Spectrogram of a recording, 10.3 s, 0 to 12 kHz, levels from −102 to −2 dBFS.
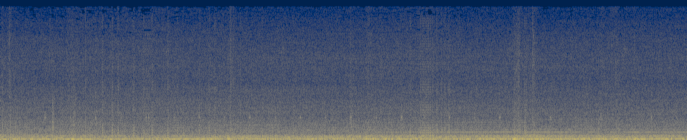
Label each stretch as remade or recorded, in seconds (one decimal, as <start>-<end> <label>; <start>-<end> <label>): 0.0-10.3 recorded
